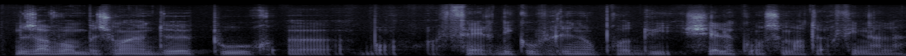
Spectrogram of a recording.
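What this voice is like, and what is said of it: Slight Flemish accent. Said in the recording (French): “vous avez un léger accent flamand”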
